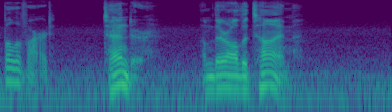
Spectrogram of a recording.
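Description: A young man answers in a low, calm voice.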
